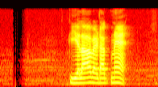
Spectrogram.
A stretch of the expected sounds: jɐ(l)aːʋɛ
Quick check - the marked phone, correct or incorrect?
correct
